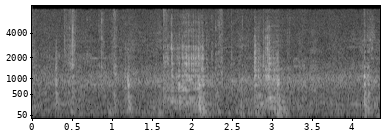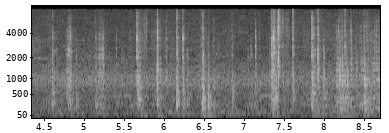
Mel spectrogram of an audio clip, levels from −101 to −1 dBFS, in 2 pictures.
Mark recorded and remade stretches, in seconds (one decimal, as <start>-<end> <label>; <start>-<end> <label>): 0.0-8.7 recorded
